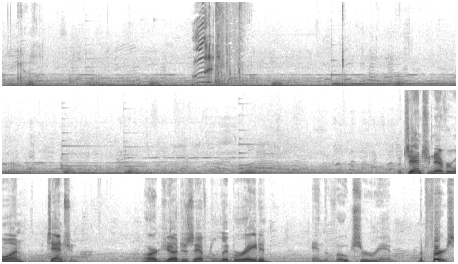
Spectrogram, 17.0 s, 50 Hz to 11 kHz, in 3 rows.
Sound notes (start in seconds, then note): 2.3 puking noise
